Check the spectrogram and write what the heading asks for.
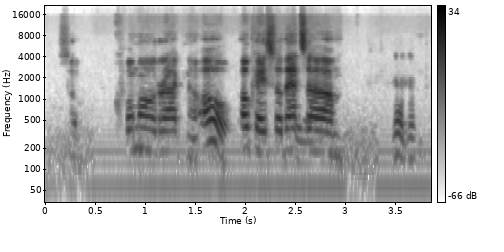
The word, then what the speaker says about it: Uomo Ragno: okay, There's a, so Cuomo Ragno.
